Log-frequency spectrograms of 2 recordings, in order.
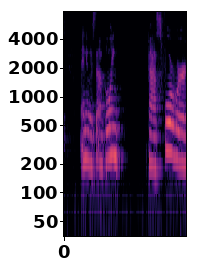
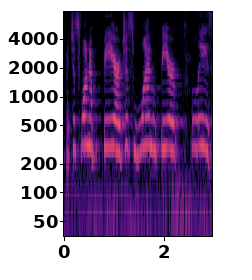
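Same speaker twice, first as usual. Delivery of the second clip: desperate pleading; 6 semitones higher, 4 dB louder than usual. Retold or imitated. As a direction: imitate someone desperately begging for a drink. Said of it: "she was desperate for a drink".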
